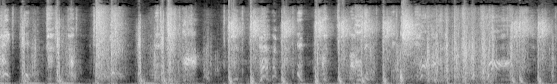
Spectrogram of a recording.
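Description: Rapid run of martial-arts film punch and block sound effects, sharp whacks and thuds several times a second, mixed with the fighters' shouts and grunts.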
